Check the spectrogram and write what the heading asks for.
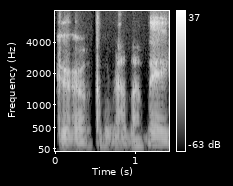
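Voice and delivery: ordinary talk, nothing marked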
